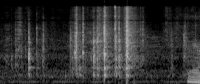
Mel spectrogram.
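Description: A quick run of small clicks and taps, mostly bunched about a second in, as a 2.5-inch SSD is set by hand into a perforated metal 2.5-to-3.5-inch drive converter tray.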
